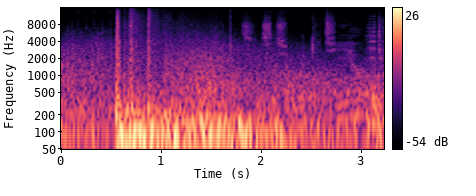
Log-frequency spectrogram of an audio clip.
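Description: Naval gunfire erupts around the destroyer Aigle in World of Warships: a loud cluster of booming salvo shots close together, then a sustained rumbling battle din with scattered fainter blasts.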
